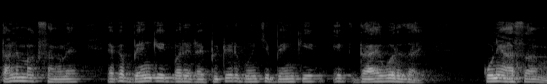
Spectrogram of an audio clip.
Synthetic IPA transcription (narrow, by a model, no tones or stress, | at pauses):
t̪aɽ̃imaɡsãŋɡlɛ̃ekabɛ̃ŋkek̚bəɾɛɾepuʈeɽɡʱõj̃t͡ɕibɛ̃ŋkekekɖɾajʋəɾd͡zaj | koɽ̃iasam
